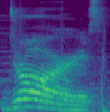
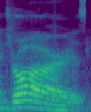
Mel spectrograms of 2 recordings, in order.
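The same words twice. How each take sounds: First: The word is said with one syllable. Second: The word is said with two syllables. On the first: The speaker calls it right. "É uma sílaba ... Tem som de O" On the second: The speaker calls it wrong. "A pronúncia não é drawers. ... não são duas sílabas"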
